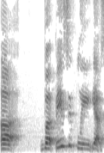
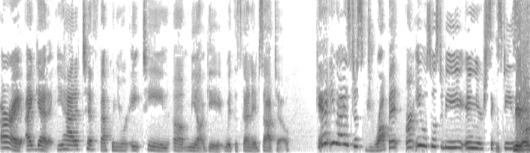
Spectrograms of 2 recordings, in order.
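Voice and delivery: usual speaking voice

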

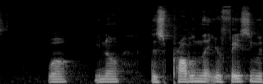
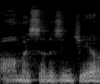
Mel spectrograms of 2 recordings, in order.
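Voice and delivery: mock tearful voice with swooping sing-song pitch; 4 dB quieter than usual. The speaker recalls mothers phoning him; imitating a crying mother. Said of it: "they're crying".

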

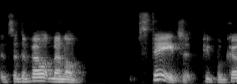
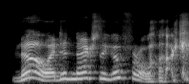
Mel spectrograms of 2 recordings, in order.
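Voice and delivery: very high put-on dog voice; 14 semitones higher, 3 dB louder than usual. Voicing the dog's reply about the walk: dog voice. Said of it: "in the dog voice".

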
